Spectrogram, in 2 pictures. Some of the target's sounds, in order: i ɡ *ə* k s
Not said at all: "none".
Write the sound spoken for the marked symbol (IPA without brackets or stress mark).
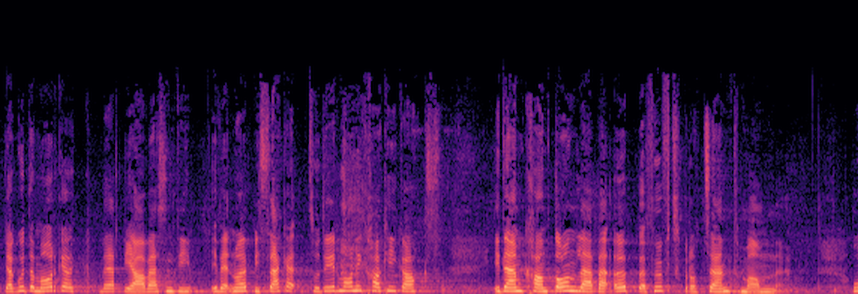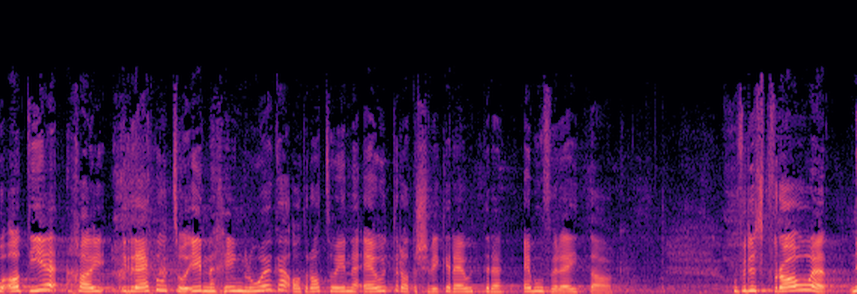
ɑ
